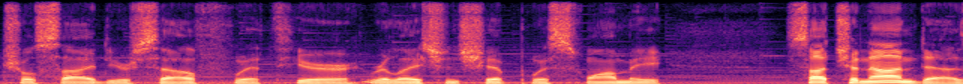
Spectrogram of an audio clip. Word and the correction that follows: Sachidananda: Is that the correct pronunciation? – Close, Sachidananda. Uh-huh.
